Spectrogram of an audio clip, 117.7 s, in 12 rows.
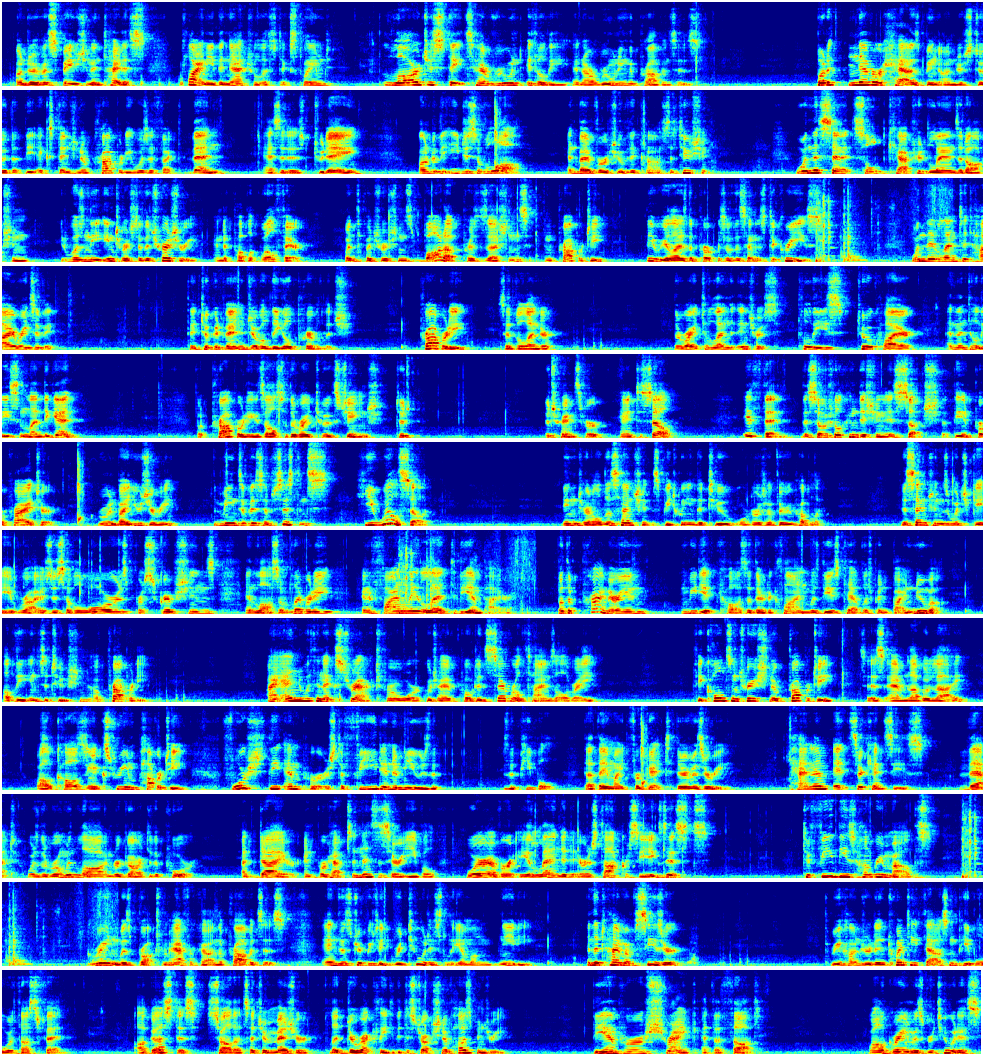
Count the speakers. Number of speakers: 1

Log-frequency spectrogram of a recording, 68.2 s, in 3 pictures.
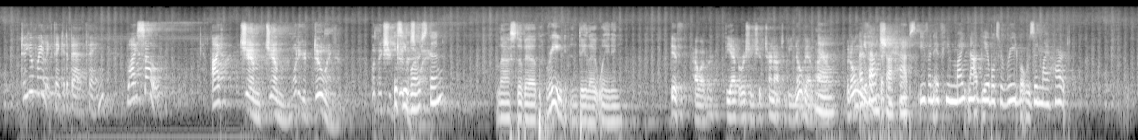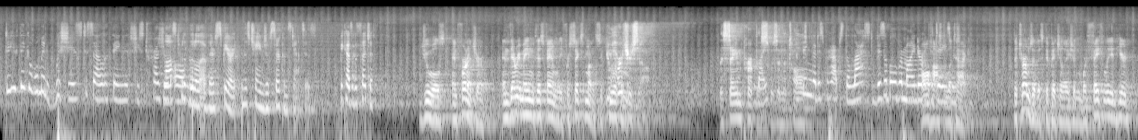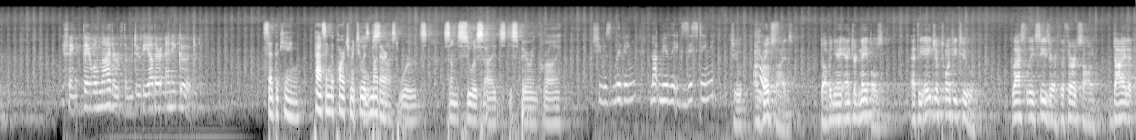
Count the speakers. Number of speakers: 10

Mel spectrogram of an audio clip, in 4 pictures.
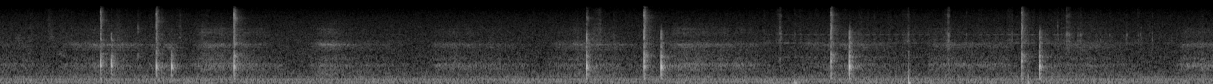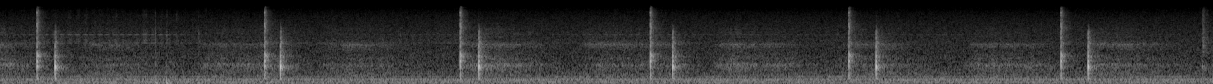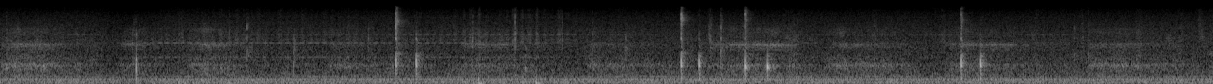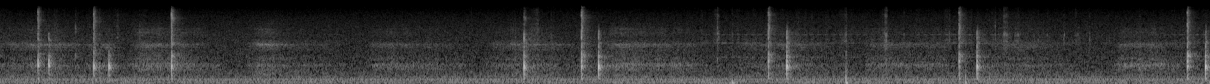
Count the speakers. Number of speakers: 0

